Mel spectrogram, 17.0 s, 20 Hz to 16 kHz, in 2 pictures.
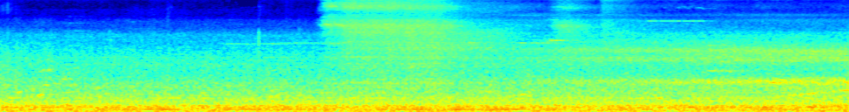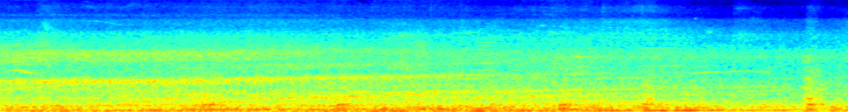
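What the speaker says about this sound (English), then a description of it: "The train on platform 1 goes to North Sydney via Central." A Sydney suburban train departs platform 1 at Blacktown station, a loud continuous rumble of wheels and carriages with wheel squeal rising as it pulls away, heard close by throughout.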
